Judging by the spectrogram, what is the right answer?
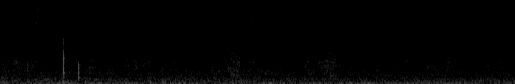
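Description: Faint scratching of a pen on paper as short digits are written, with a couple of light ticks of the pen tip less than a second in.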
